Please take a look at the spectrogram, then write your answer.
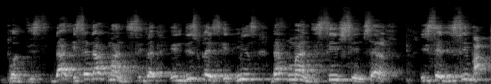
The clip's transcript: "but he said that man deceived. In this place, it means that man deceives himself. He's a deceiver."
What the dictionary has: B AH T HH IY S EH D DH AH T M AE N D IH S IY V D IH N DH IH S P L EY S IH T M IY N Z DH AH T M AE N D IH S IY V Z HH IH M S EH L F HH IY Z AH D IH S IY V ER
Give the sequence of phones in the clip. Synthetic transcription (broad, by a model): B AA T HH IY S EH D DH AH T M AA N D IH S IY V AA IH N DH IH S P L EY S IH T M IY N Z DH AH T M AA N D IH S IY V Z HH IH M S EH L F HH IY S AH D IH S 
